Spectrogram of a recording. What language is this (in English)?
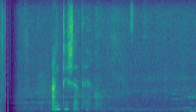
Bangla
